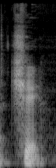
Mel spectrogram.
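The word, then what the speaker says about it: Ч: Este 4 redondito, que se parece a un 4, es la che, de chocolate. Y se pronuncia tal cual, che.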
